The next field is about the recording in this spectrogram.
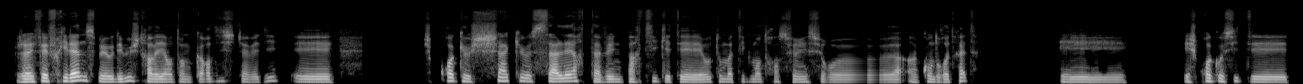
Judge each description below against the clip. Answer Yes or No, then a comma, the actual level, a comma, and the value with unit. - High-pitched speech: No, low, 125 Hz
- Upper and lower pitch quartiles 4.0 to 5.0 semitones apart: No, average, 3.2 semitones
